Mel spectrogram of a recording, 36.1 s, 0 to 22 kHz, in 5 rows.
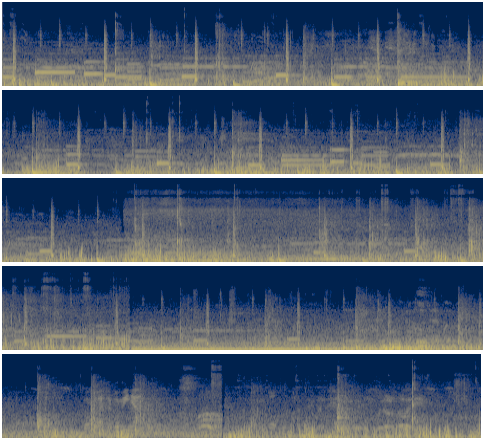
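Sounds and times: music with a beat: 0.0 - 27.8
padel ball struck by rackets: 16.3 - 18.1.

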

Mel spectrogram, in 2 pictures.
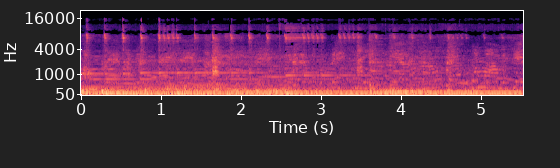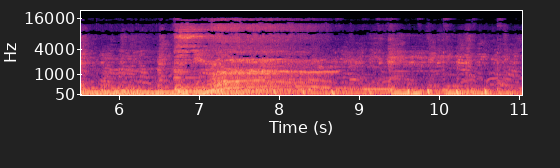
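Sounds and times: car engine revving hard: 7.0 - 8.8
tires squealing: 7.0 - 8.9.

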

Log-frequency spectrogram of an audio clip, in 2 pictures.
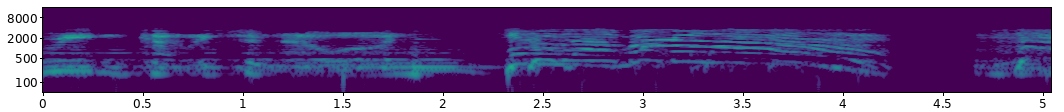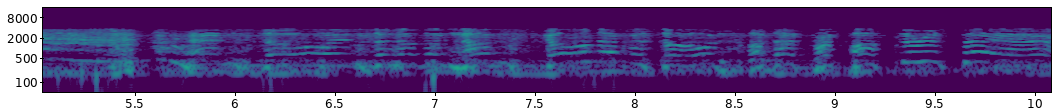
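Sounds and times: cartoon sounds from television: 0.0 - 10.0.

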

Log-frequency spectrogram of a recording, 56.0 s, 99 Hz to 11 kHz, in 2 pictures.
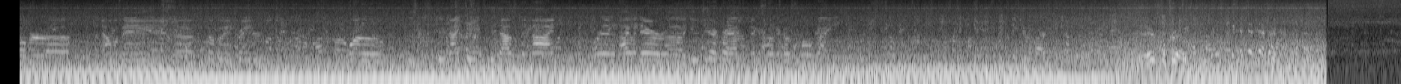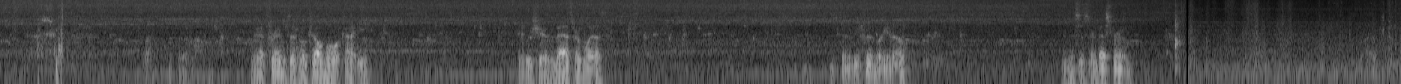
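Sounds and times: people talking: 0.4 - 26.6, 30.9 - 31.9, 33.0 - 35.4, 38.4 - 40.2, 44.1 - 46.3, 49.2 - 50.7
turboprop engine drone: 0.4 - 51.8.

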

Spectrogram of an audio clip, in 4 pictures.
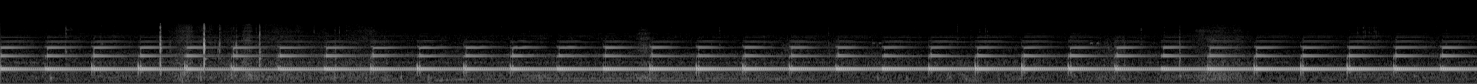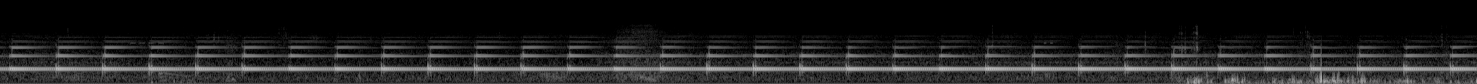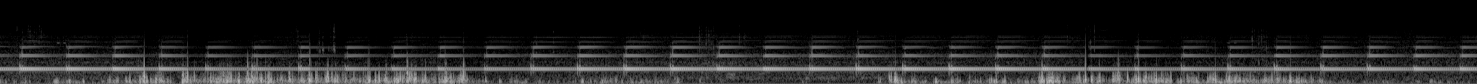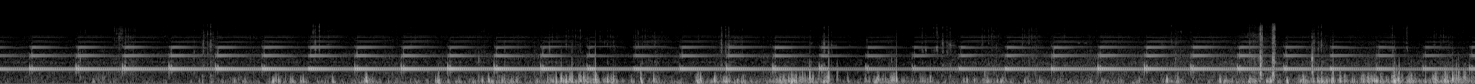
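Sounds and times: level crossing alarm ringing: 0.0 - 59.0.

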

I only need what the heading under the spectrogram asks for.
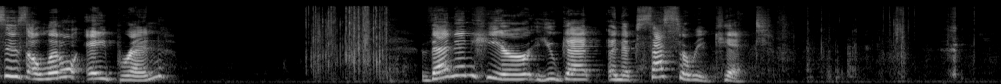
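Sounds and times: plastic wrapping crinkling: 3.0 - 4.2, 7.7 - 10.0.

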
